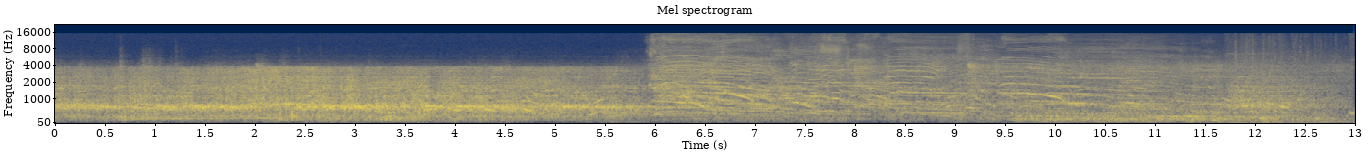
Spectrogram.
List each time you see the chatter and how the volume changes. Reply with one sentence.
The chatter can be heard from 0.0 to 12.9 s, getting quieter.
